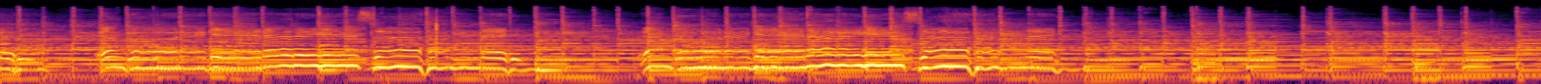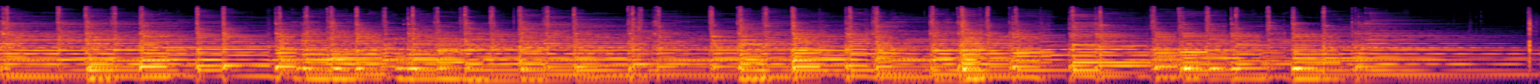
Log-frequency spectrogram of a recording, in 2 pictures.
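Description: Two acoustic guitars strummed together in a country song, with a wavering melody line above them over the first ten seconds. The playing gets gradually quieter and ends near the end.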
